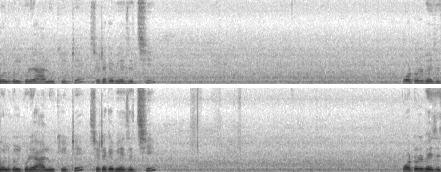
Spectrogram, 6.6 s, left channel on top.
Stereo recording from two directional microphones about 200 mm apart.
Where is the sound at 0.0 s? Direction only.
30° right (ahead or behind).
